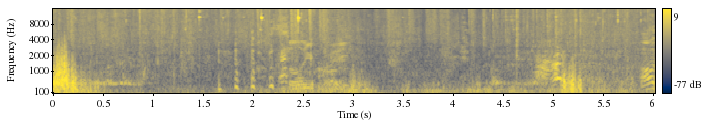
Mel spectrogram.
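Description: A dog barking during rough play: one loud bark right at the start, fainter short calls about two seconds in, and another bark about five seconds in.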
